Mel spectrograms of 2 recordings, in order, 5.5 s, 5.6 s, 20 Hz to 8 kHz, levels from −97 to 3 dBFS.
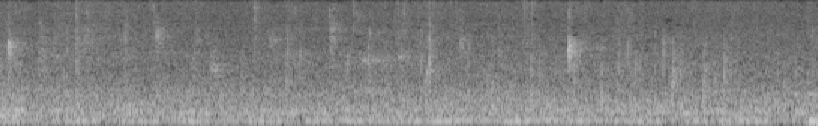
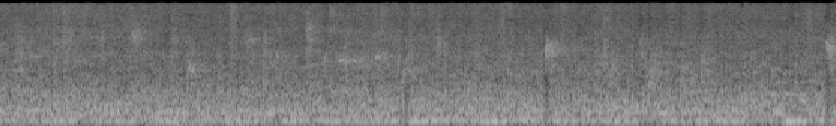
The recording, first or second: first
